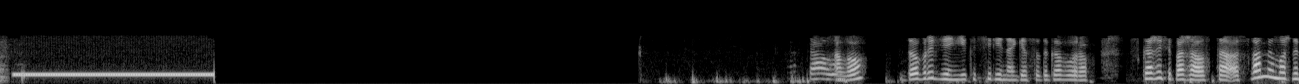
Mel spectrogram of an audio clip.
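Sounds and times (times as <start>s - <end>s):
steady sustained telephone tone while a call is connected: 0.1s - 2.2s
speech: 8.1s - 12.9s.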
